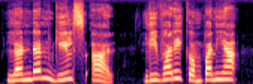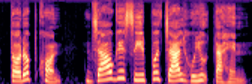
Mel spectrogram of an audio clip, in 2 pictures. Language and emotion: Santali, neutral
